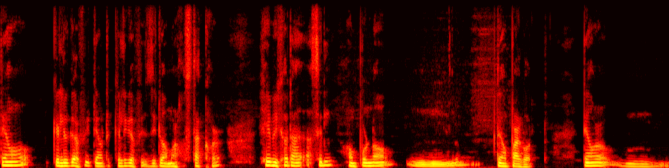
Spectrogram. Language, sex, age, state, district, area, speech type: Assamese, male, 60+, Assam, Charaideo, urban, spontaneous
